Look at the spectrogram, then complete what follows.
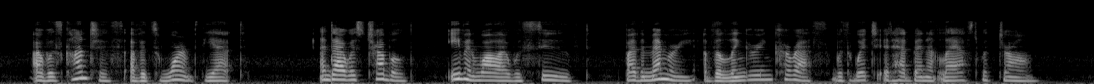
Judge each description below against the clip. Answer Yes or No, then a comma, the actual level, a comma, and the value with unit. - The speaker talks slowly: No, average, 170 wpm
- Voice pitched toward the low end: No, medium, 180 Hz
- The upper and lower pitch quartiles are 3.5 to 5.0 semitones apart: Yes, average, 3.8 semitones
